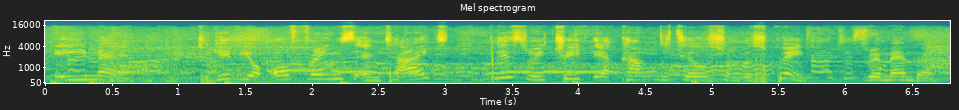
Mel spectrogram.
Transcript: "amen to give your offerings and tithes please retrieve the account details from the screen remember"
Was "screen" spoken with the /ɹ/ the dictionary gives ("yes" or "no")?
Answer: no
